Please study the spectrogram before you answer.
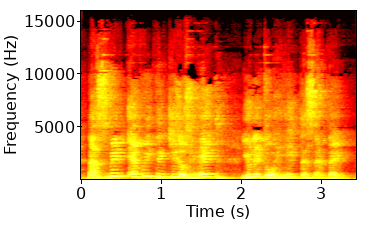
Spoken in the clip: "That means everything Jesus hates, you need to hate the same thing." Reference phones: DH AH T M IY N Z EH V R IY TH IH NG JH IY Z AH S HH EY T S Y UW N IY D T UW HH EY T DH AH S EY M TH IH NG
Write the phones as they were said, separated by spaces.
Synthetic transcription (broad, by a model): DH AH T M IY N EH V R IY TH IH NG JH IY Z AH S HH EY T Y UW N IY D T UW HH EY T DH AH S EY M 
